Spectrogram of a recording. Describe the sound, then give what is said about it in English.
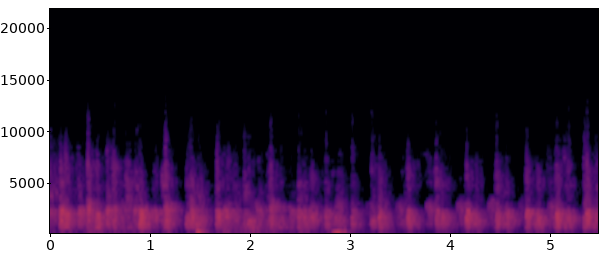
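An audience applauds steadily throughout, giving God a hand in praise, a dense wash of many hands clapping at once, with a few faint voices calling out underneath. “Give God a hand, praise.”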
